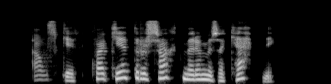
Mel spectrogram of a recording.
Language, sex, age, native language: Icelandic, female, 30-39, Icelandic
